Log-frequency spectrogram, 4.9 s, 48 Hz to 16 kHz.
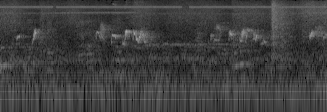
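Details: Red-whiskered bulbul singing while a lure bird is used for trapping, stormy afternoon of 9 September 2019: clusters of quick chirpy, warbling notes in two bursts, fairly distant, with a low hum and background rustle.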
